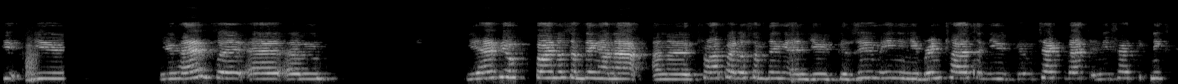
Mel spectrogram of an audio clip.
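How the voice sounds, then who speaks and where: Bright-voiced woman host in an echoey room. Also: high-pitched, steady tone, highs cut off. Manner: encouraging, halting with many fillers. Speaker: meditation group host. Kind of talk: casual group check-in.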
